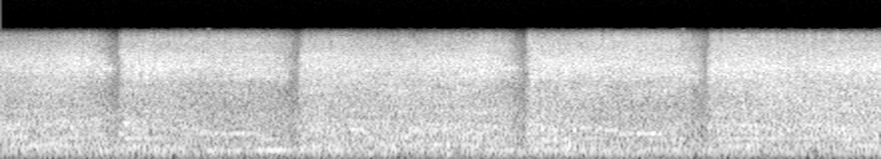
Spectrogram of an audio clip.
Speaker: Somebody left their windshield wipers on.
